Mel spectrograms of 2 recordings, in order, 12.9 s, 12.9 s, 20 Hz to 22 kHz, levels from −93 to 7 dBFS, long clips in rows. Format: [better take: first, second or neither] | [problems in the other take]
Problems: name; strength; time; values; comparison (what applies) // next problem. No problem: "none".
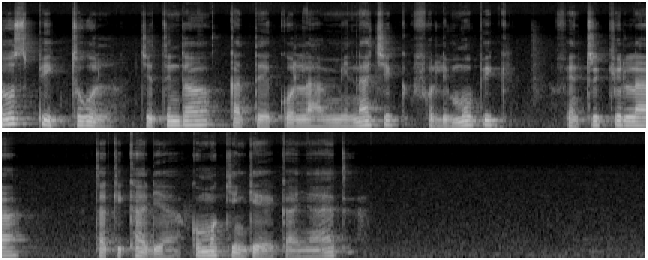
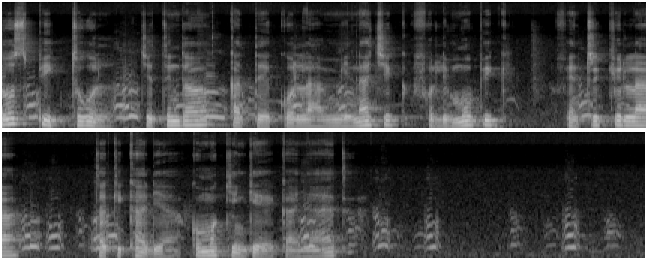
first | background sound (Dog); 11 dB below the speech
